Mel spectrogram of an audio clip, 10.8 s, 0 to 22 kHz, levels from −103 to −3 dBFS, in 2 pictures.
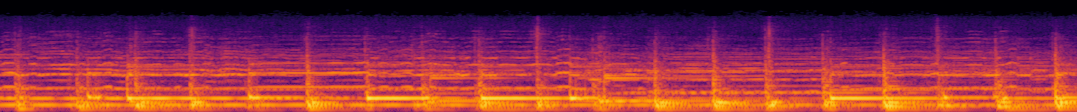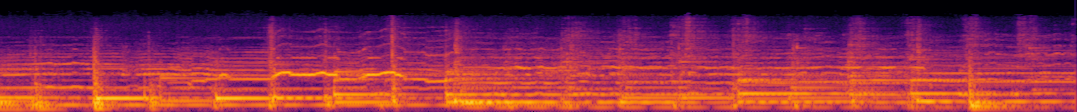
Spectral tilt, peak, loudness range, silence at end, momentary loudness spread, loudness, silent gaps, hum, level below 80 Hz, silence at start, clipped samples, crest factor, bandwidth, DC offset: -7.5 dB/octave; -4 dBFS; 4 LU; 0 s; 9 LU; -22 LUFS; none; none; -44 dBFS; 0 s; under 0.1%; 18 dB; 9.6 kHz; under 0.1%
